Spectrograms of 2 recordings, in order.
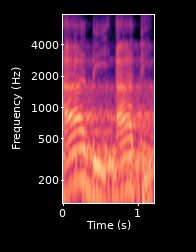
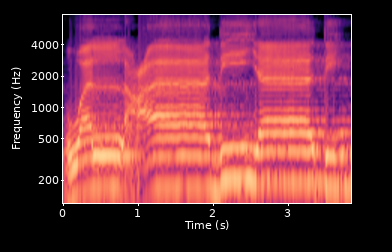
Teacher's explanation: আইনের উচ্চারণ হলকের মধ্যখান থেকে পড়তে হবে, ইয়ার উচ্চারণ জিহ্বার মধ্যখান থেকে পড়তে হবে।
